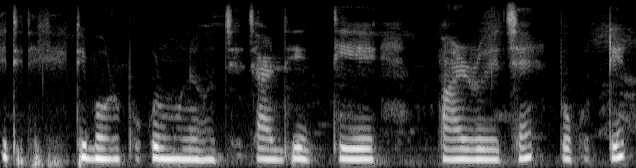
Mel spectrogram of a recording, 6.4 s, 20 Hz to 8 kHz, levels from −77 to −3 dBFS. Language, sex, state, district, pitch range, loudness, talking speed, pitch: Bengali, female, West Bengal, Cooch Behar, 175-195 Hz, -16 LUFS, 95 wpm, 185 Hz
